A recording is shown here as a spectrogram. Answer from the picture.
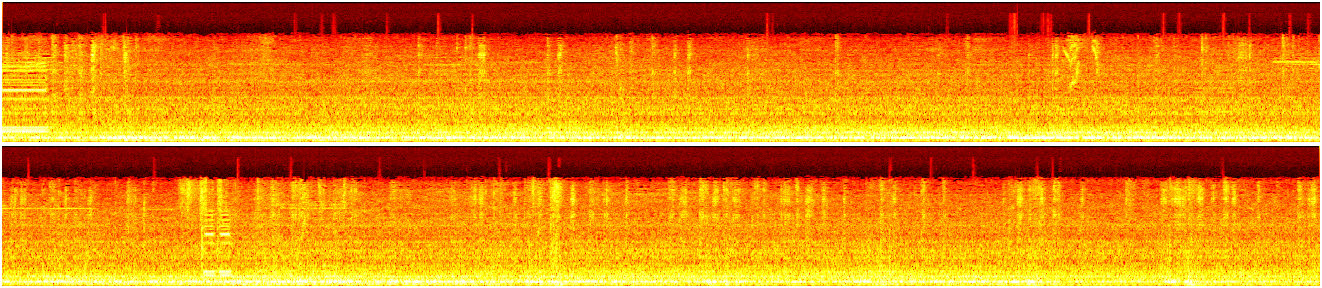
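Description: Steady low drone of a car's engine and road noise heard from inside the cabin while driving. A vehicle horn honks briefly at the start and again about two-thirds of the way through.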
